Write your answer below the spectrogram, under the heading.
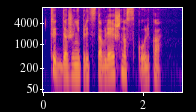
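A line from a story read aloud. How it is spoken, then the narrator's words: Rough, near growl. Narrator (Russian): Грубо выдал он, почти с рычанием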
